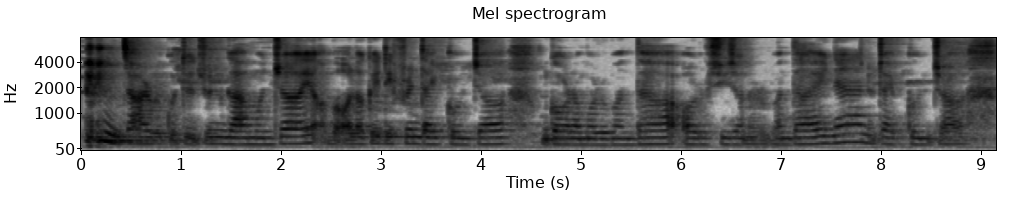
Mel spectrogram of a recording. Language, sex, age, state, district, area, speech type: Nepali, female, 18-30, West Bengal, Kalimpong, rural, spontaneous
